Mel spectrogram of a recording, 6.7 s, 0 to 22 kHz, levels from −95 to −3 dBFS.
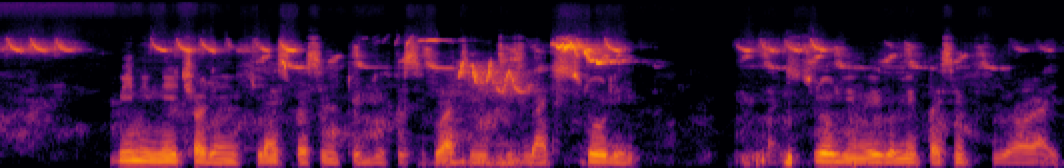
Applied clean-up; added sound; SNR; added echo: neural mask model RNNoise.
